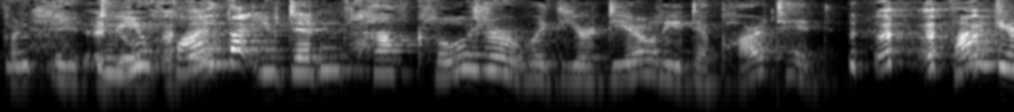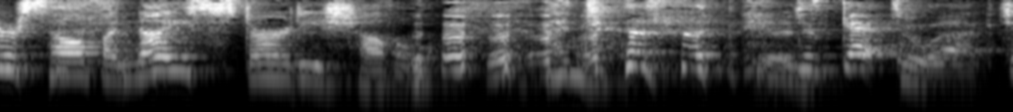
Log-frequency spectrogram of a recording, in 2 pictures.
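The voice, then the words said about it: Put-on Irish accent. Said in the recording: “I don't know why I'm doing an Irish accent”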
